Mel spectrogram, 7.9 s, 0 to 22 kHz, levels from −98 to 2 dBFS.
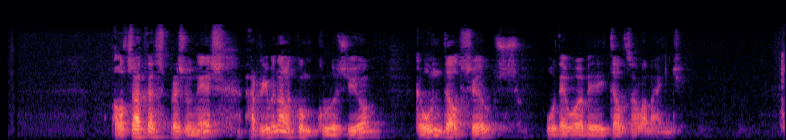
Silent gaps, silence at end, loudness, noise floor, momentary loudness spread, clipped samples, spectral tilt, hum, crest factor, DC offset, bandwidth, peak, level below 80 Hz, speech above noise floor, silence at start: none; 0 s; -28 LUFS; -75 dBFS; 19 LU; under 0.1%; -6 dB/octave; none; 24 dB; under 0.1%; 10.5 kHz; -6 dBFS; -72 dBFS; 47 dB; 1.1 s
